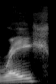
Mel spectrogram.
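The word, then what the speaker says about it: Ra's: comes to speaking Arabic I just fall on re because D O'Neal said re Neil Adams said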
